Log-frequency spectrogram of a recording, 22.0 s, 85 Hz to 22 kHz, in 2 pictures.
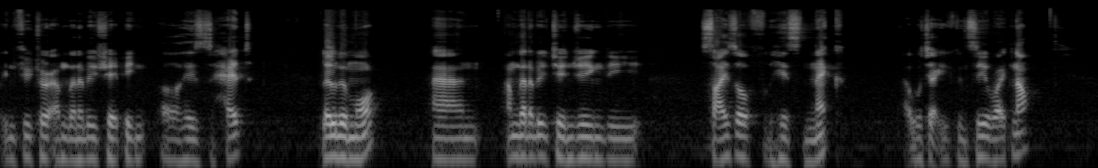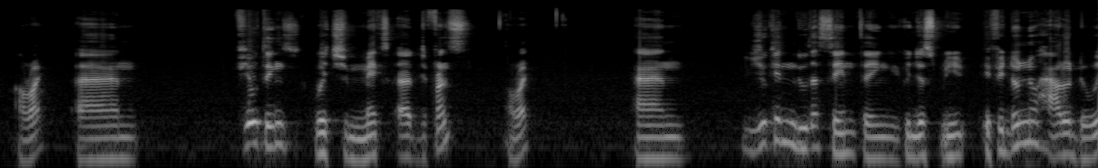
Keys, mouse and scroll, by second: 1.0 alt+click, 1.5 scroll down 1, 1.7 middle click, 2.4 scroll up 1, 2.6 middle click, 3.6 alt+click, 3.8 alt+click, 4.2 d, 4.8 ctrl+shift+click, 5.3-6.9 typing, 7.1 ctrl+b, 8.9-9.7 typing, 13.6-13.9 typing, 17.2 typing, 17.7 alt+click, 18.0 alt+click, 18.1 alt+click, 19.4 alt+click, 19.6 alt+click, 19.8 alt+click, 19.8 alt+click, 20.0 alt+click, 20.1 alt+click, 21.6 d.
